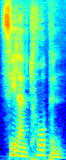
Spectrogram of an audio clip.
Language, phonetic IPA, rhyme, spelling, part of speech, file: German, [filanˈtʁoːpn̩], -oːpn̩, Philanthropen, noun, De-Philanthropen.ogg
- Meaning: inflection of Philanthrop: 1. genitive/dative/accusative singular 2. nominative/genitive/dative/accusative plural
